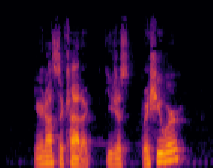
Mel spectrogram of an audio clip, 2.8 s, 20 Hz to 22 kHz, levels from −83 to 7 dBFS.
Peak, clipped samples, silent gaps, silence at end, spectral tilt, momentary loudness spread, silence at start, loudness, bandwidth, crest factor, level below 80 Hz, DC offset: -2 dBFS; under 0.1%; none; 0.4 s; -6 dB/octave; 11 LU; 0.45 s; -20 LUFS; 14.5 kHz; 18 dB; -56 dBFS; under 0.1%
